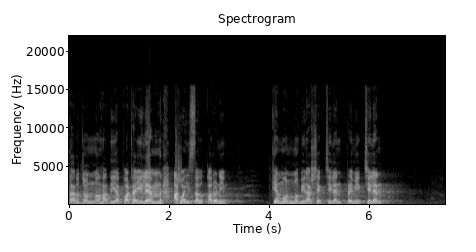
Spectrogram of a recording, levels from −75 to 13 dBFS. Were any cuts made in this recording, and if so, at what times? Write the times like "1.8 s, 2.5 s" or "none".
2.2 s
